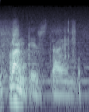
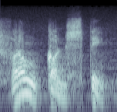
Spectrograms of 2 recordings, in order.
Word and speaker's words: Frankenstein: yo tengo una dror Frankenstein es Fron conin Cómo ha dicho usted mi nombre se pronuncia Fron conin no es usted vale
